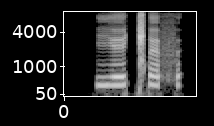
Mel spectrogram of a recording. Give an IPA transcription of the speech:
jeǁɛf

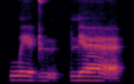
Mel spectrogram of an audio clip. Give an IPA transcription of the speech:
weɖʉ | lʲæ

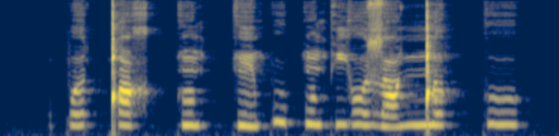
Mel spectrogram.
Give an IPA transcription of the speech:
pɤ˩˥ǃɒ˨˩˦xkːõ˨ kːẽ˨˩˦pu˦ põ˦kjo˦zɒ˩˥ŋ͡ǃɤ˦ kːu˦

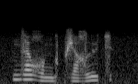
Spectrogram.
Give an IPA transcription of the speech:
nzæ˦ʁʷɛ˨ŋɡɵ˨pʒæ˨ʁ ly˦t͡s

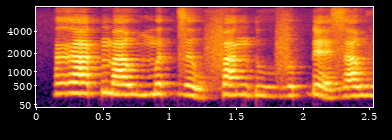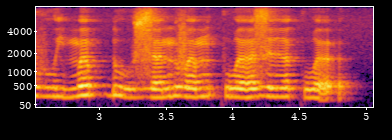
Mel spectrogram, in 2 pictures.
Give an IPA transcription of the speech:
ɣa˦˥k̚ma˧w mə˦˥t̚zə˧˩w fa˧ŋ ɗṳ˨˩və˦˥p̚ɗɛ˧˩za˧w ɣṳ˨˩jmə˦˥p̚ ɗṳ˨˩zə˨˦nvə˨˦m kwəː˨˦zɨ˧ə̯kwə̰ː˧˨ʔ

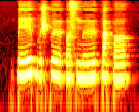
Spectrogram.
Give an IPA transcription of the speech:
k͡peː bɵʃpøː ʔʌs møː k͡pak͡pʌ

